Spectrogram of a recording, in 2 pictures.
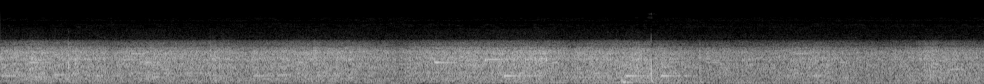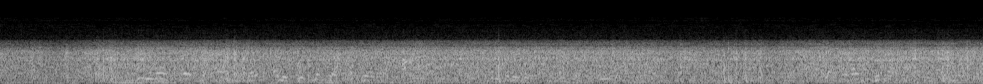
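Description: Weak AM shortwave signal of Radio Congo on 6115 kHz, heard through a communications receiver: a faint voice buried in steady static and hiss. The sound is narrow and muffled, with nothing above the receiver's AM filter.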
